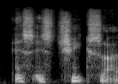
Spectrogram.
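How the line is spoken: Murmured. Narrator (German): murmelt einer

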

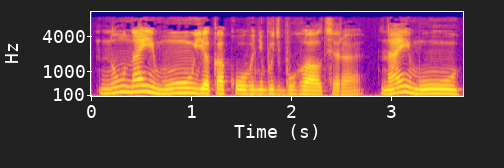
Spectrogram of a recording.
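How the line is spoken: Grumble. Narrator (Russian): проворчал Артем

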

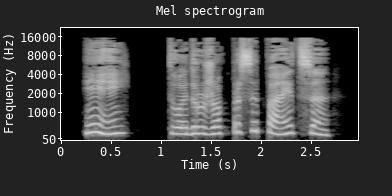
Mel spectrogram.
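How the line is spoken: Exclamation. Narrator (Russian): воскликнула Джули

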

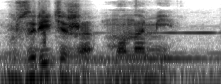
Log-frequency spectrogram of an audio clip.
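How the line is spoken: Hoarse dramatic whisper. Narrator (Russian): провозгласил он хриплым шепотом, более выразительным, чем вскрик

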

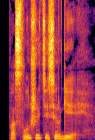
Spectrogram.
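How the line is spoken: Warm, heartfelt tone. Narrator (Russian): говорю я неожиданно задушевным тоном

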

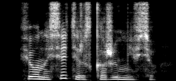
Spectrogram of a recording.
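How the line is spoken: Calm even voice. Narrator (Russian): сказала ровным голосом, чтобы успокоить девушку

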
